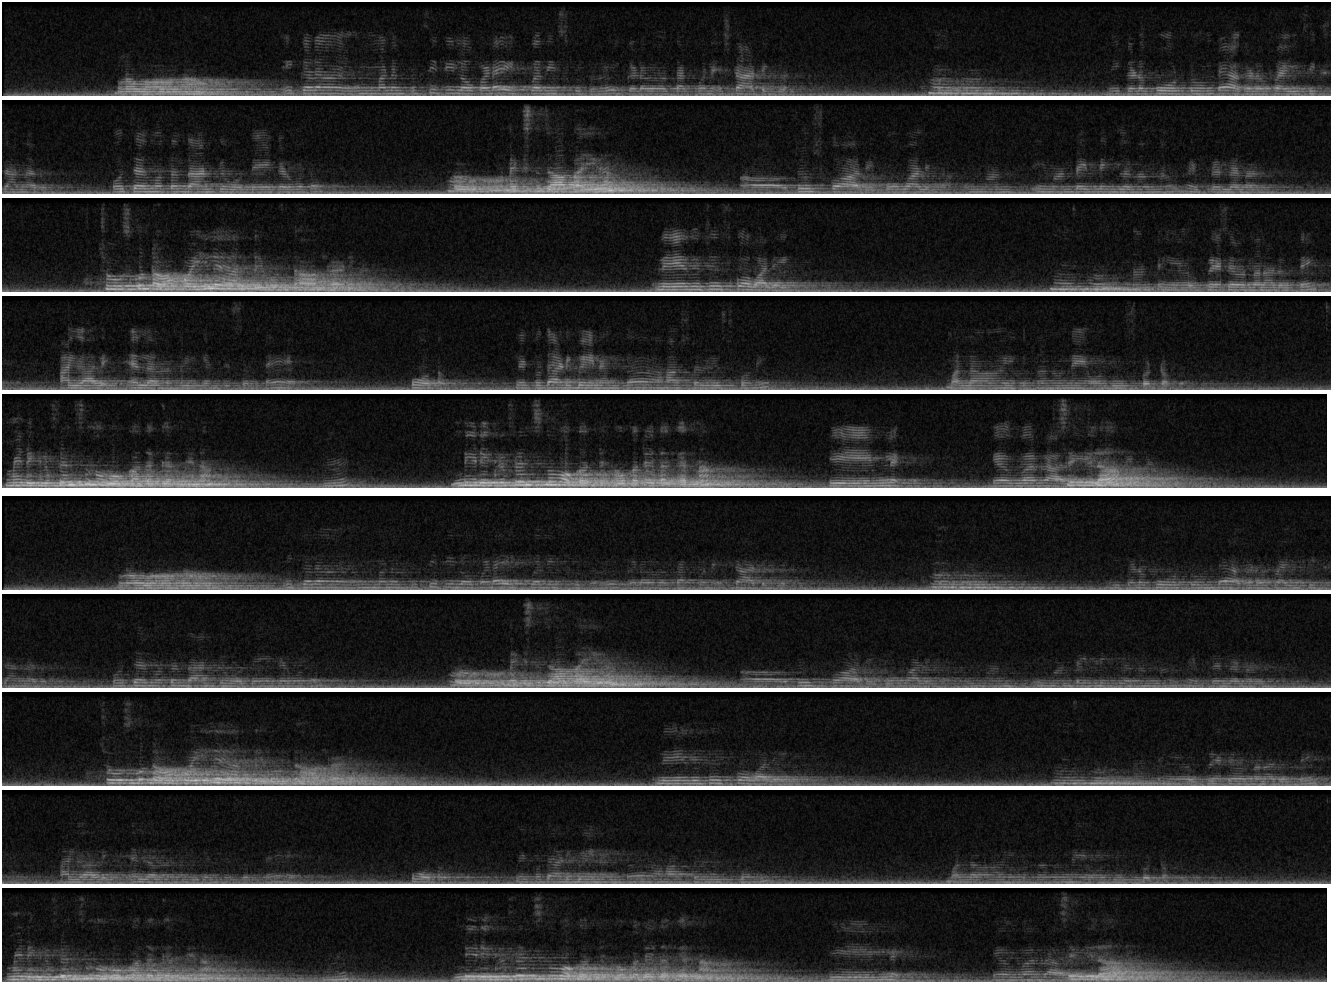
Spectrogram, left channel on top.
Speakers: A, on the left; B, on the left.
A: అవ్ అవునా
B: ఇక్కడ మనక్ సిటీ లోపట ఎక్కువ తీసుకుంటరు ఇక్కడ తక్కువనే స్టార్టింగ్ లా
A: ఆహా
B: ఇక్కడ ఫోర్ టూ ఉంటే అక్కడ ఫైవ్ సిక్స్ అన్నారు వచ్చేది మొత్తం దానికే వోతే ఎక్కడ వోతం
A: ఓహో నెక్స్ట్ జాబా ఇగ
B: ఆ చూసుకోవాలి పోవాలి ఇంగ ఈ మంత్ ఈ మంత్ ఎండింగ్ లోనన్నా ఏప్రిల్ నన్న
A: చూసుకుంటవ పొయ్యి లేదంటే ఉందా ఆల్ రడి
B: లేదు చూసుకోవాలె
A: ఉహు
B: ఉన్నంటే ఫ్రెష్ర్ర్ ఎవరినని అడిగితే అడగాలి ఎల్లనన్న వీకెన్సీస్ ఉంటే పోత లేకపోతే ఆడికిబోయిన క హాస్టల్ సూసుకొని మళ్ళా ఇక్కడ నున్నా ఏమో జూసుకోంటా
A: మీ డిగ్రీ ఫ్రెండ్స్ నువ్వు ఒక్క దగ్గర నేనా
B: ఉ
A: నీ డిగ్రీ ఫ్రెండ్స్ నువ్వు ఒకటే ఒక్కటే దగ్గర్ నా
B: ఏం లే ఎవ్వర్ రాలే
A: సింగిలా
B: డిగ్రీ ఫ్రెండ్స్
